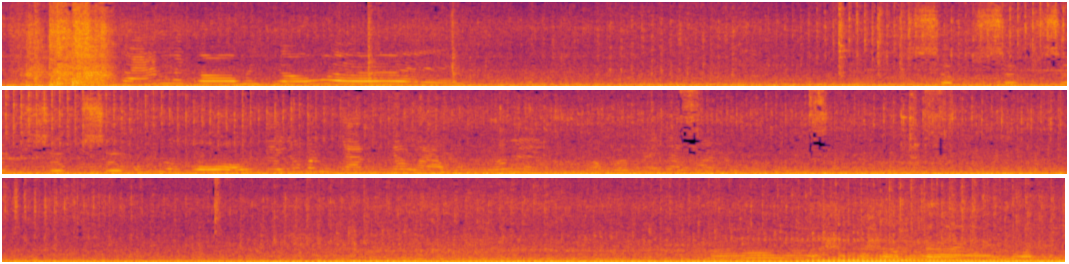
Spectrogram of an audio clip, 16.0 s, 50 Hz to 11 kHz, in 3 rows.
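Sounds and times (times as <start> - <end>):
boat engine idling: 0.0 - 15.9.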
